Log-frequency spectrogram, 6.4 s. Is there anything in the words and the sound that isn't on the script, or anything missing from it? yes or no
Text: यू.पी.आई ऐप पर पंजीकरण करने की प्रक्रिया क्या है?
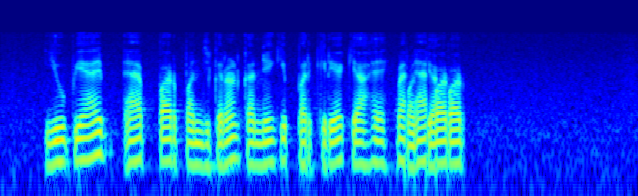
yes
